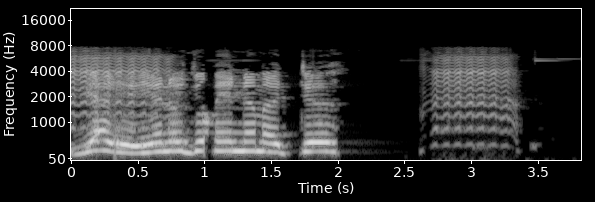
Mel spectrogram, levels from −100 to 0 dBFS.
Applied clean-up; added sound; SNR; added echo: classical method spectral subtraction.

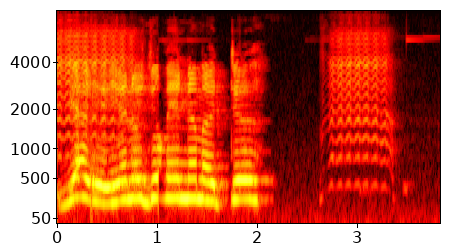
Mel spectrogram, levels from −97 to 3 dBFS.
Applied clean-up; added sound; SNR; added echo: none; Livestock, farm animals, working animals; 16 dB; none.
